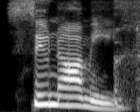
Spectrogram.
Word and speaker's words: tsunami: It's tsunami, Jonathan. – Tsunami. The T, there you go. – Is silent.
